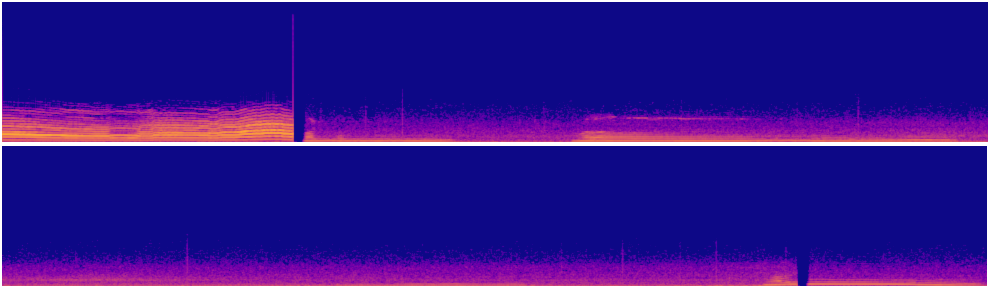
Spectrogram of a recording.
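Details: Two cats meeting in a brief encounter; a loud wavering wail opens, then a series of long, drawn-out moaning yowls that rise and fall, separated by pauses, with a faint hiss of background noise.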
